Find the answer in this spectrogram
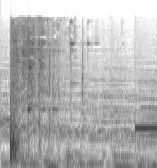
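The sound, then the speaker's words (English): Windows of a fast-food restaurant building shatter when something crashes through: one loud, sharp burst of breaking glass, then scattered tinkling fragments and a low rumbling tail. “Taco Bell restaurant, shattering the windows in the building as well”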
